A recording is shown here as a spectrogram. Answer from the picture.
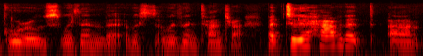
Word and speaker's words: Tantra: AA so um but Tantra is just a short a a lot OFA than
